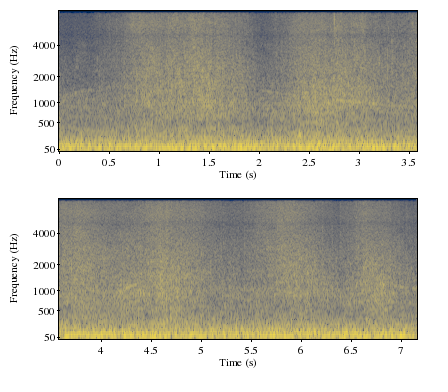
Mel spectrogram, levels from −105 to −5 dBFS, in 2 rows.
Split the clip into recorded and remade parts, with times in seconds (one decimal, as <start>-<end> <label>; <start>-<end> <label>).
0.0-1.0 remade; 1.0-2.1 recorded; 2.1-2.7 remade; 2.7-3.6 recorded; 3.6-7.2 remade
